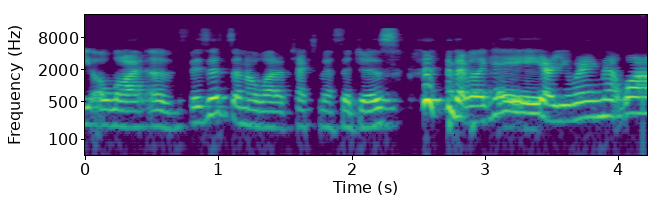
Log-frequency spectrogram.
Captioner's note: laughter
